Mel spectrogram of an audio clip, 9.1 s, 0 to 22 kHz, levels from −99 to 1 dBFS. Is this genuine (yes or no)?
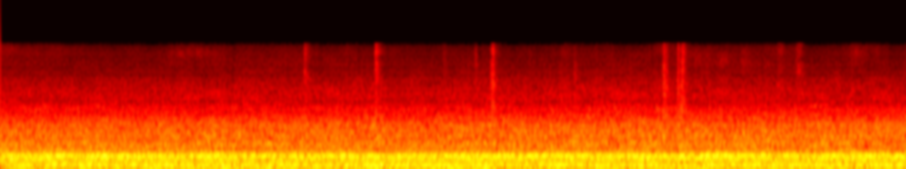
no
